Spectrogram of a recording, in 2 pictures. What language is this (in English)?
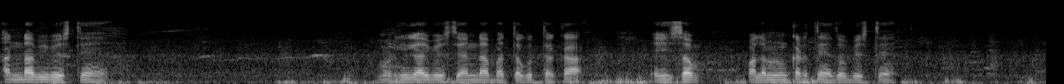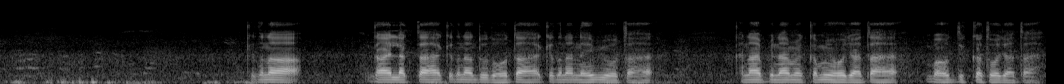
Urdu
